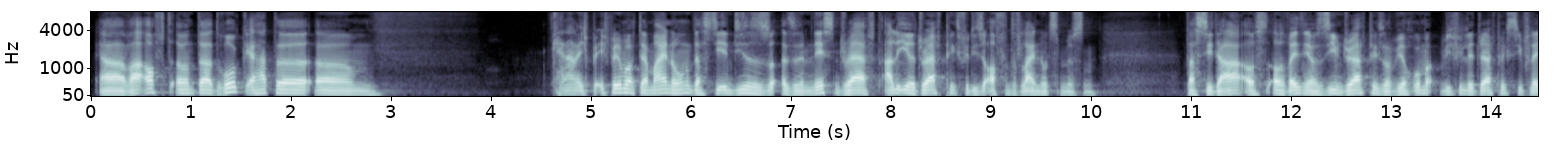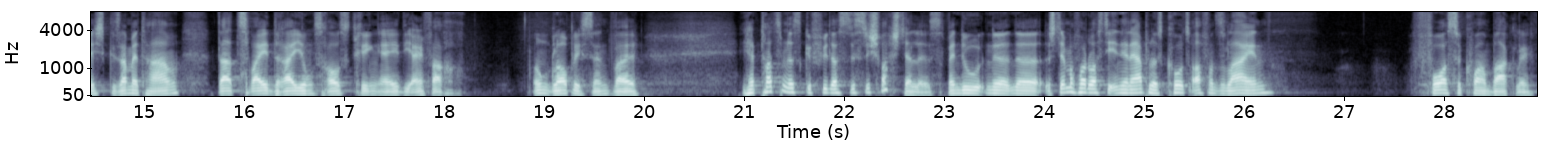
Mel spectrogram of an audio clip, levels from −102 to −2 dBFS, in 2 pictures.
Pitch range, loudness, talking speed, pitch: 100-120 Hz, -16 LUFS, 195 wpm, 105 Hz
